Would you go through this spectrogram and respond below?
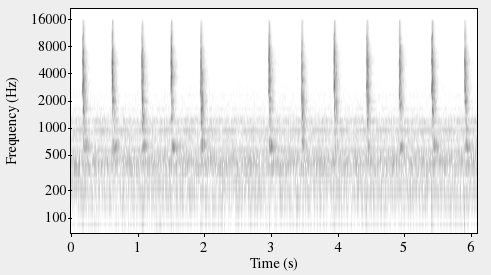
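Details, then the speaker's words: Würth Elektronik pulse tester applying pulses up to 100 A, 8 ms length, to soldered SMD ferrites; crisp relay clicks about twice a second over a faint steady hum as each pulse passes through every part, normal operation. "let's start the software you can hear the clicking sound that's when the pulse is going through every part"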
